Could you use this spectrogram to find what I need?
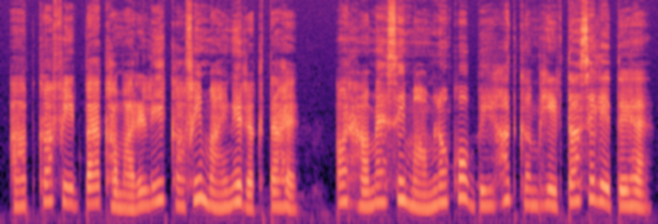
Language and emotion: Hindi, fearful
